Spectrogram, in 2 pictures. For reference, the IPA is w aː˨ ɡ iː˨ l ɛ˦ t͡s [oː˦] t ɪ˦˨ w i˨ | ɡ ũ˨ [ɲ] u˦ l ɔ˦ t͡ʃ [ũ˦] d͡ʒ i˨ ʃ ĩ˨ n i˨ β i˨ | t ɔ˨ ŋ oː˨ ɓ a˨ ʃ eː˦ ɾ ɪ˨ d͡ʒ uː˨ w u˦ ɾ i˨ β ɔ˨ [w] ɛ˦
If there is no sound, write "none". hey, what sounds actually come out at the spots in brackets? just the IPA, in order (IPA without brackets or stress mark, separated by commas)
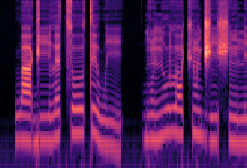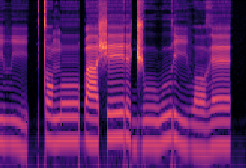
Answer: oː˦, ɲ, ũ˦, ɣ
